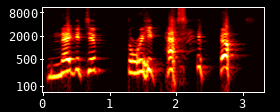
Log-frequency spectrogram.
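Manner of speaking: slow incredulous laugh through it; laughing disbelief. Real, not acted. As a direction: drag it out laughing at the stat. Laughing at terrible stat.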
